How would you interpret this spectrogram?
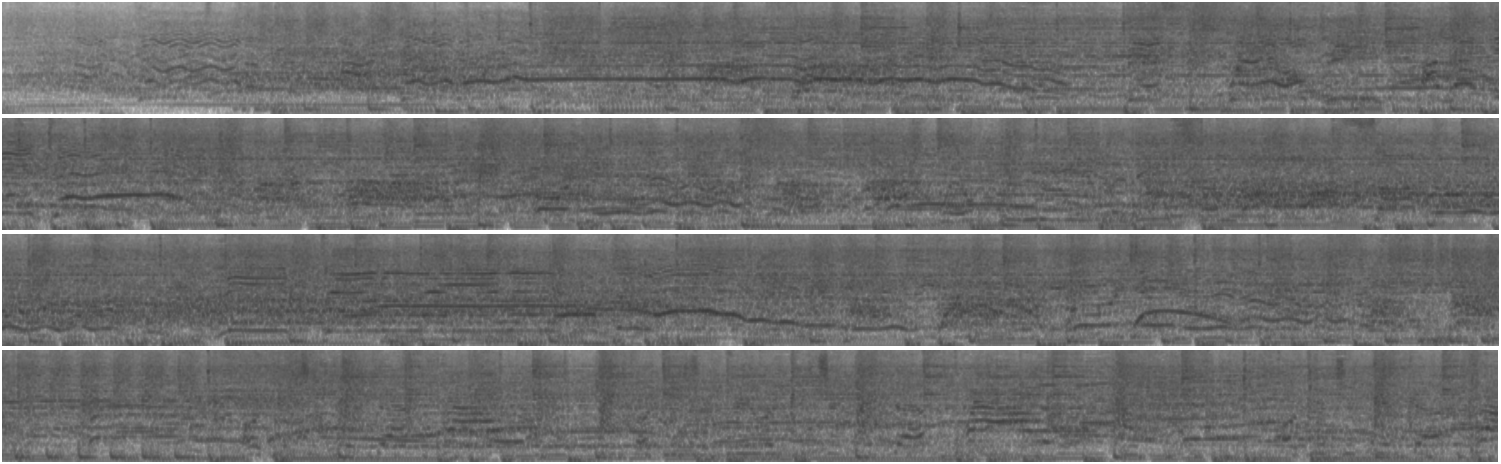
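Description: A soul song from a film soundtrack plays loud and steady throughout, with a strong driving beat, dense band backing and a powerful, shouting lead vocal riding over the top.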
